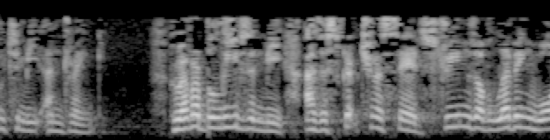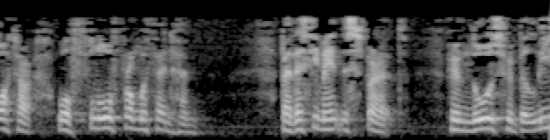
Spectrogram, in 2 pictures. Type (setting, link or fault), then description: setting, large echoing room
